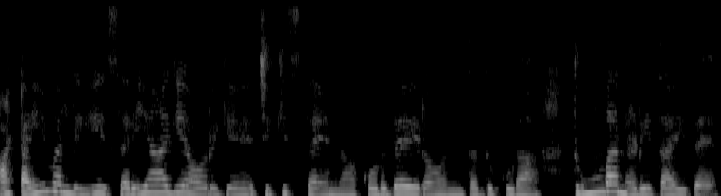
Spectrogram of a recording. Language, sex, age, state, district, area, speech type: Kannada, female, 18-30, Karnataka, Chitradurga, rural, spontaneous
